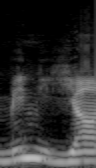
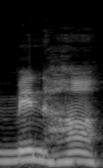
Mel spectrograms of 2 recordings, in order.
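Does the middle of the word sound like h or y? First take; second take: y; h. First: The middle consonant is a gliding y sound. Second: The middle consonant is a breathy h sound. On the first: The speaker calls it right. "ये जो एच है ये वाई की आवाज निकालता है" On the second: The speaker calls it wrong. "This is not मिन हा"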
